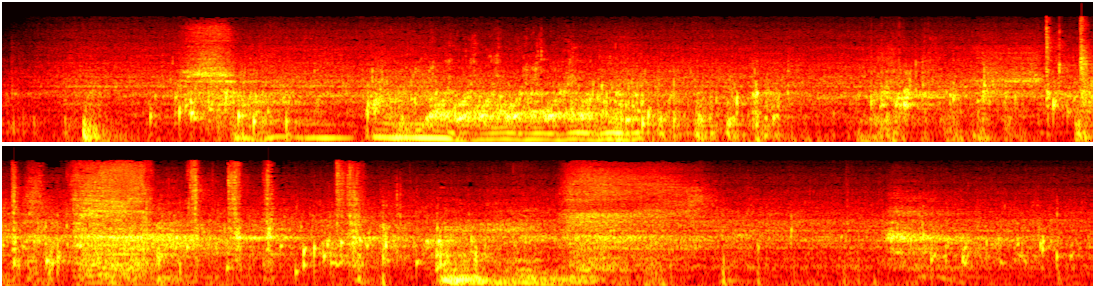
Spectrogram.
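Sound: gargling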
